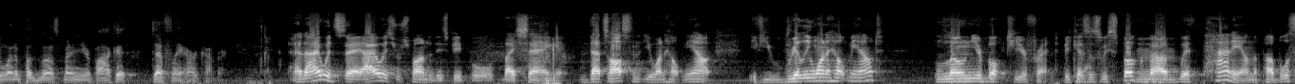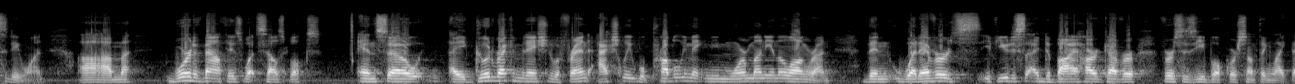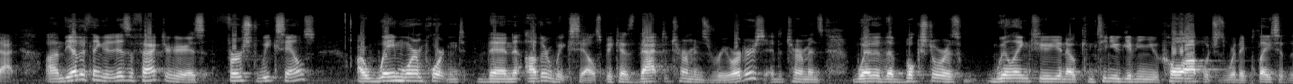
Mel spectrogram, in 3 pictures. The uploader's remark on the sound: joined us in front of a live audience at Westercon 67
